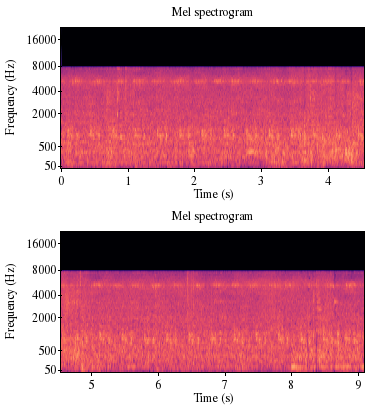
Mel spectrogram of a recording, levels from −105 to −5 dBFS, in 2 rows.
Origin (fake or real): fake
